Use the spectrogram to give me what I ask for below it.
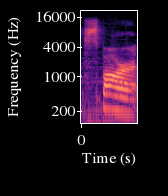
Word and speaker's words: Spar: Turns out it's spelled S-P-A-R. I would call it spar. They call it, with their accents, it sounds to my ears like spa.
